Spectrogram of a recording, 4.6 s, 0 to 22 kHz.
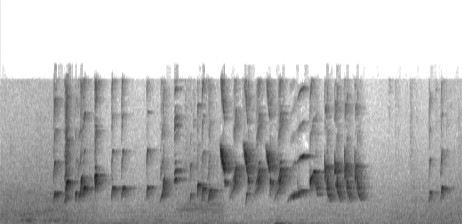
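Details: European goldfinch singing for the 2016 internet World Championship in Goldfinch Song; a quick string of bright, high, jingling notes and trills lasting about three seconds, ending in quiet.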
